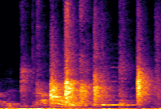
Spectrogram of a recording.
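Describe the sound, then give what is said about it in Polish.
A few irregular hand claps during a children's quiz lesson, crisp separate bursts spaced unevenly under a talking voice. “Brawa.”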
